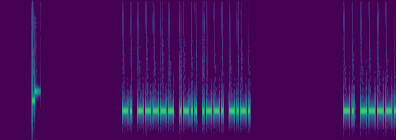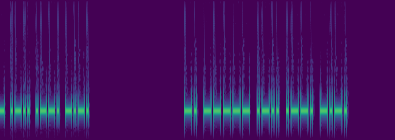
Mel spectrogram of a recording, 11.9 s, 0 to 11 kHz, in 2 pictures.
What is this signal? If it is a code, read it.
Morse code, heard as a keyed tone, about 34 wpm, 700 Hz. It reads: N0LPC N0LPC N0LPC
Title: Speed Racing - USA 1x3 Call Signs 28wpm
